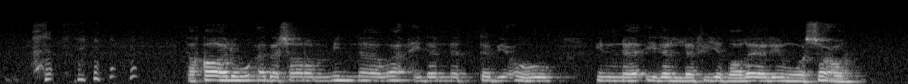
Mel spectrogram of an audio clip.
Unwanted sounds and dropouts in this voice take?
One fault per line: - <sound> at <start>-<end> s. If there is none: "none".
- laugh at 0.3-1.4 s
